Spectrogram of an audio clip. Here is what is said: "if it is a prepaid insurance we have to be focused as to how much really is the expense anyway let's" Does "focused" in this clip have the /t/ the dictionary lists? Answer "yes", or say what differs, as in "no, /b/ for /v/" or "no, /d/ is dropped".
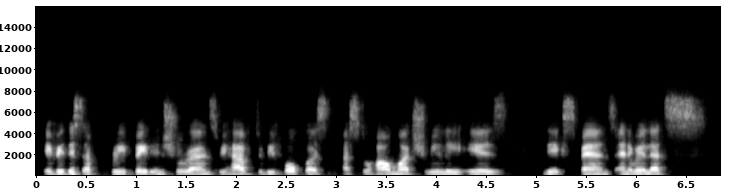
yes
